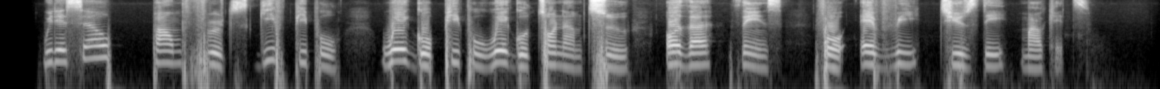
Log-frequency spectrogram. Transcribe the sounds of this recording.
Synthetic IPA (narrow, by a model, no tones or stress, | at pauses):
widesɛl | pʰãʊmfɹutsɡiv̥pʰipʰəl | weɡopʰipʰəlweɡotʰənãmtʰu | ɔðə | θĩŋs | fɔɛvɹi | tʰuzde | makʰɛt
